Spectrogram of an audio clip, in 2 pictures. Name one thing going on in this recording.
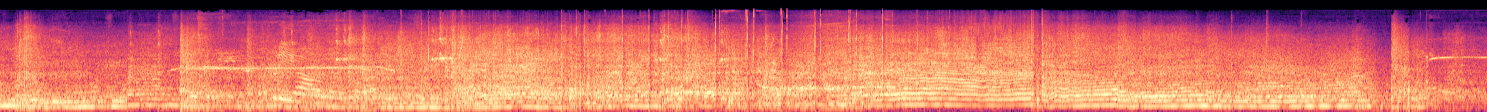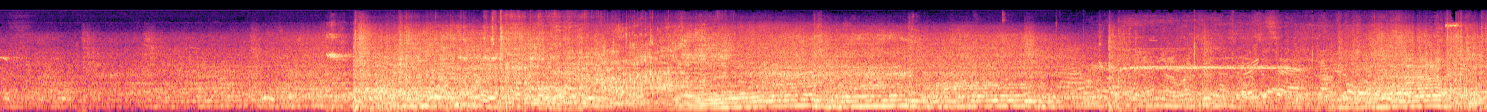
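Rally car engines rev hard and roar past, changing gear.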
